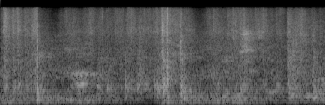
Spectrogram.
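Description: Dull thuds from two people sparring in boxing gloves on a mat, a few sharp knocks standing out about half a second and two seconds in.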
